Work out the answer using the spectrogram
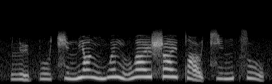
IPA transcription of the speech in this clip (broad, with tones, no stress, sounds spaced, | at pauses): l y̰˨˩ p u˧˥ t͡ɕ y˧ n̪ j ɑ˥˧ ŋ m w ə˥˩ n l w a˥ ɪ̯ ʂ a˥ ɪ̯ t̪ ɑ̰˨˩ ʊ̯ t͡ɕ i˧˥ ŋ t͡s u˥˩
